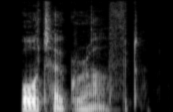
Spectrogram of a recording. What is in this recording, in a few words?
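"autograft", British English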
